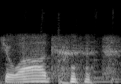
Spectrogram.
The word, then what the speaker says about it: Jawad: If you're my mother, then my name is Jawad. So that's the correct pronunciation. However, all my life I've just been called Jawad because that's how you kind of spell my name.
